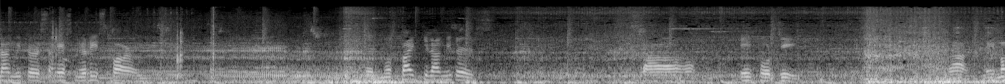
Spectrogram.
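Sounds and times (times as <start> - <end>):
motorcycle engine running: 0.0 - 10.0
wind and road noise: 0.0 - 10.0.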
